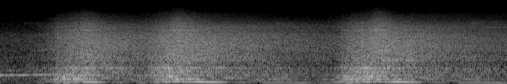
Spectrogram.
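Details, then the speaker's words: MG3 after a spark plug replacement to cure misfire, sputter and hard starting. Cold start: a smooth idle and two clean blips that rise and fall back to a steady idle with no stumble or misfire; running right. "Okay, cold startup, nice and smooth idle. I'll give it a little rev or two, but look, that's exactly what we expected it to be."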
